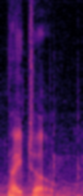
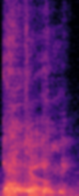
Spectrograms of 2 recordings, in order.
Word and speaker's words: Paetow: Two balls and a strike to Pato. That, by the way, is spelled P-A-E-T-O-W. Carson Pato.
